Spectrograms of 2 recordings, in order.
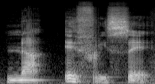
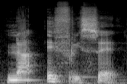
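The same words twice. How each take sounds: First: It is said slowly. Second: It is said at normal speed.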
